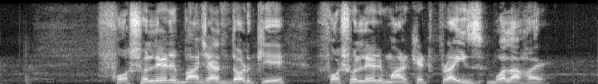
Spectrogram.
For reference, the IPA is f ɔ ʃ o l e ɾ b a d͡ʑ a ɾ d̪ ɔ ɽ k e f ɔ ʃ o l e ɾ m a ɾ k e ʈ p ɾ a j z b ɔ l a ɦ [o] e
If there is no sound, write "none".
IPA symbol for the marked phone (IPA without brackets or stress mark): ɔ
